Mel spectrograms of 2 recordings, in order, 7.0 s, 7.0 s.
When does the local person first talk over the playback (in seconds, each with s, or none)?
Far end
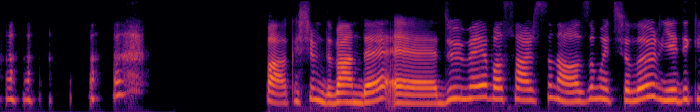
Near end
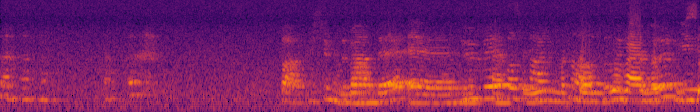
3.3 s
